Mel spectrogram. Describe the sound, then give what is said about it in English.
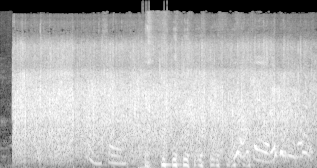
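A dense burst of applause and hand clapping starts abruptly and holds steady for several seconds, with voices talking and calling out underneath. “I also want to give hand claps to another city girl who's out here doing it.”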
